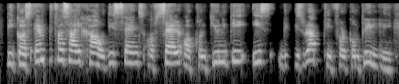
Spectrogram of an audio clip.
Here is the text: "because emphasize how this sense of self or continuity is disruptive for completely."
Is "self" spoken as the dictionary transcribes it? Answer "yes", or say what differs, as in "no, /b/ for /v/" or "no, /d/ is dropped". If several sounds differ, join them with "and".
no, /f/ is dropped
